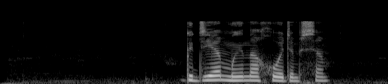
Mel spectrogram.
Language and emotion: Russian, neutral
